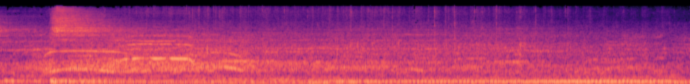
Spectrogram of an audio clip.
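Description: Live rock band letting a final chord ring out at the end of a song while the crowd cheers and whoops, with a few gliding whistles in the first few seconds.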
